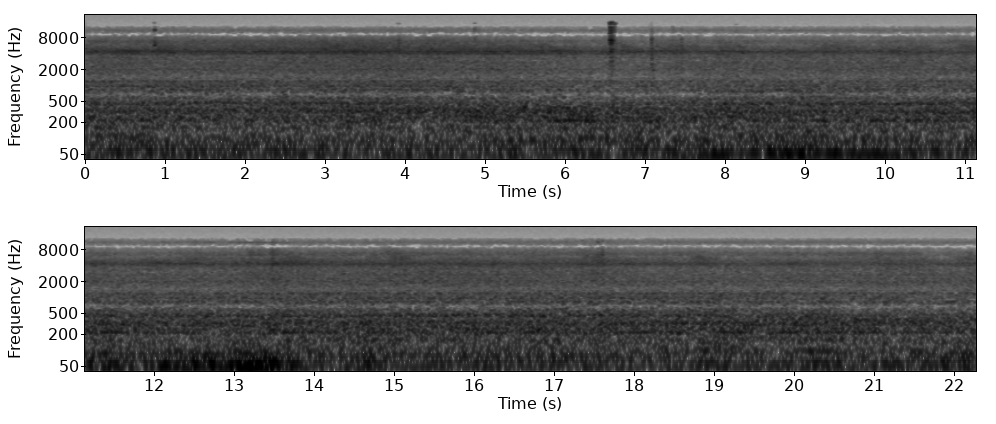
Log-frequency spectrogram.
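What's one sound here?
A car drives along a wet road, heard from inside with a low rumble of tyres.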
